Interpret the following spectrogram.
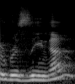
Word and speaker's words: Resina: hello everyone and welcome rosina did i actually pronounce it correctly rosina to our stream yes that's correct that's perfect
